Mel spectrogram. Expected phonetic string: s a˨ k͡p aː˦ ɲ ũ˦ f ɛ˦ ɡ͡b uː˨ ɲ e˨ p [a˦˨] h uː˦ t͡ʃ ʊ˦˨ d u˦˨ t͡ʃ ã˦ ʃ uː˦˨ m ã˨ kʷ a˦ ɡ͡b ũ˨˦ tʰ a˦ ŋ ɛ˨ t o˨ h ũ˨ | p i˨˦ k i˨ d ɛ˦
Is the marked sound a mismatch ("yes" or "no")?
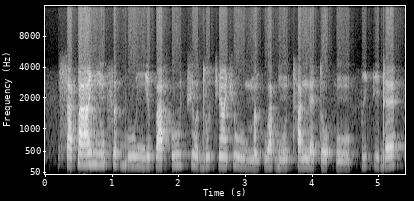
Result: yes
